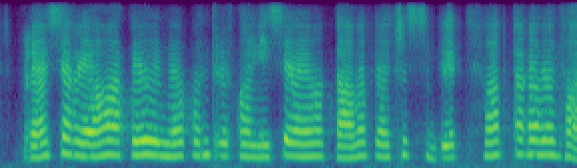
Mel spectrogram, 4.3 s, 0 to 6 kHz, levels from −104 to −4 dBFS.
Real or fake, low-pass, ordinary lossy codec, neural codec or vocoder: fake; 5.4 kHz; none; codec, 16 kHz, 0.5 kbps, FreqCodec, smaller model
